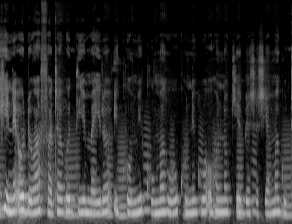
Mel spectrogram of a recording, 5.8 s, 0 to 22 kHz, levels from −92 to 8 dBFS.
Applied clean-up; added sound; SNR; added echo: none; Musical instrument; 16 dB; none.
